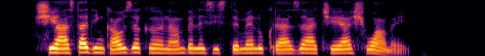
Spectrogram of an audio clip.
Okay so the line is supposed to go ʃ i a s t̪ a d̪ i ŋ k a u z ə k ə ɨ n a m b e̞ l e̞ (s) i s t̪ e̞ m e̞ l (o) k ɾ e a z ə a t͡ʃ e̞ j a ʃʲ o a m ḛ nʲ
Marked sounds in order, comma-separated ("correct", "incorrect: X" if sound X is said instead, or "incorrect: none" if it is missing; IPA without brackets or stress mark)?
correct, incorrect: u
